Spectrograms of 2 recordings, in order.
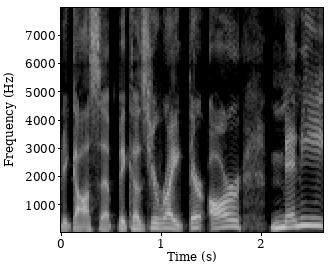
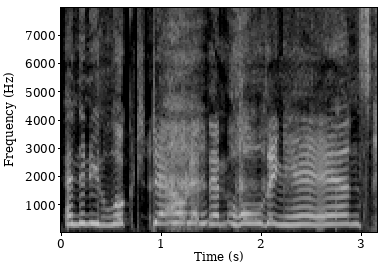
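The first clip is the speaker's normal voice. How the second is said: much higher, slow, swooning fan squeal; gushing fan; 11 semitones higher, slower than usual. Retold or imitated. Mocking fans gushing over the couple, high squeals. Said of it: "And everyone's like".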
